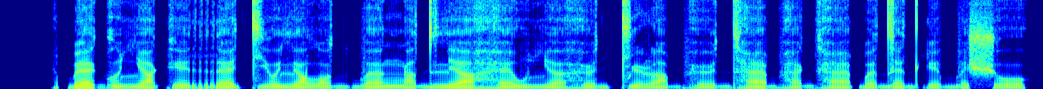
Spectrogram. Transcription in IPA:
ɓɛɡɔʎake rɛtʲo lʲəlˠod bɜŋad lʲa ɦɛwʎɜ ɦødtʲɛɭa bʱø dʱæbʱæ ɡʱæɓɜ dɛdɠebɛ ʃo

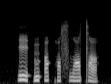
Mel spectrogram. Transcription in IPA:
e ʔũʔo qʷisˤðˤatˤe

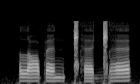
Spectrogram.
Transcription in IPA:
lɑ˨pæ˨nǁʰæ˨ ɡ͡ǁæ˦

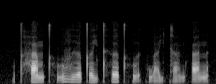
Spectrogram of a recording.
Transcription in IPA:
t̪ʰa˧mt̪ʰṵ˧˥vɨ˧ə̯ t̪ə˨˦jt̪ʰəː˧t̪ʰṵ˧˨ə̯ kwa̤˨˩jka̤˨˩nʔa˧n

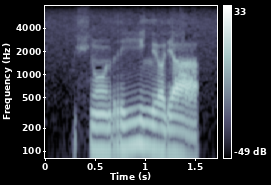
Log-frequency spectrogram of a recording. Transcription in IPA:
çõrilʲʌɾʲa

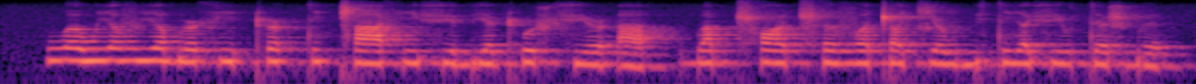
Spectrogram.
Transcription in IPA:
wʌwiɐ̯ viɐ̯bə˞ xiʔʈʰə˞ʔ tiǁaxi fʲɒbʲɛ ʈʰuʂfʲə˞ʔa | babʈ͡ʂʰɒɐ̯ʈ͡ʂʰə vʌtɽʌt͡ɕə˞w bʲʌtiɐ̯fʲəw tɘʂbɘ

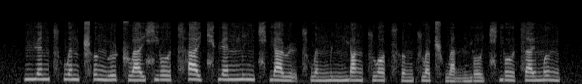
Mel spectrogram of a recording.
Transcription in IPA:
n̪ɥɛ˦nt͡sʰwə˥˨nʈ͡ʂʰɤ˥˨ŋlu˥˨ ʈ͡ʂwa˨˦ɪ̯ ɕjo˦ʊ̯ t͡sʰa˥˨ɪ̯t͡ɕʰɥɛ˦nmi˥˨ŋ t͡ɕʰjä˥˨ɻɻ̩˨˩ t͡sʰwə˨˦nmi˨˦ŋmjɑ˥˨ŋ t͡swɔ˥˨ t͡sʰɤ˨˦ŋt͡swä˧ʈ͡ʂʰwa̰˨˩nn̪jo˨˦ʊ̯ t͡ɕʰjo˥˨ʊ̯t͡sa˦ɪ̯mɤ˥˨ŋ

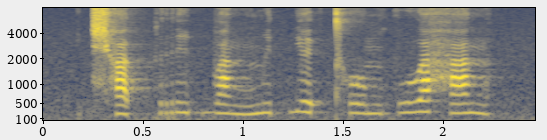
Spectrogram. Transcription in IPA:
t͡ɕʰa˨˩t̚pri˦˥ʔba˩˦n mi˦˥t̚je˥˩ʔtʰo˧m kwu˥˩a̯ha˥˩n

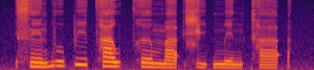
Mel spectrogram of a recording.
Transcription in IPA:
sẽ˧ bu˧pi˦t̪ʰa˧w t̪ʰə˧ma˨ʔɕi˨ʔme˨˩n kʰa˨ʔ

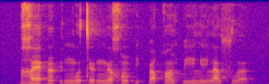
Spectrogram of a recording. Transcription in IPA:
ʁɛ ʔœ̃ʔyŋ͡mʊ tøŋ͡mʏ χũʔik͡pʏqʷɐ̃ k͡pi lilasʷɐ

